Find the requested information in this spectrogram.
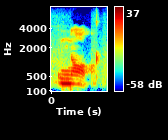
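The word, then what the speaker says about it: knock: जो हमने खटखटाया इसको इंग्लिश में बोलते हैं नॉक बोलते हैं ये लिखते हैं के से नो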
